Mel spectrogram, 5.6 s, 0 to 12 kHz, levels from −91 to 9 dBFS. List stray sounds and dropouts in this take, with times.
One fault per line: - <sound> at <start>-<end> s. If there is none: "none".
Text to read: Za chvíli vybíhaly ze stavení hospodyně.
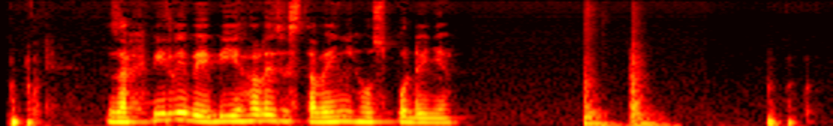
- thud at 3.9-4.5 s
